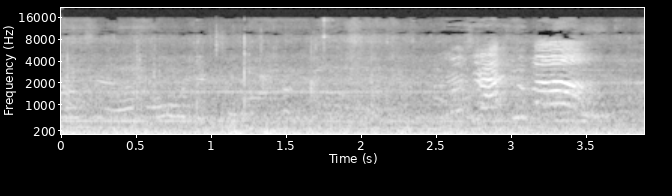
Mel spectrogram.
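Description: People chatter faintly in the distance.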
